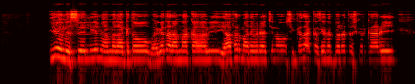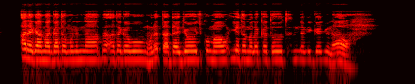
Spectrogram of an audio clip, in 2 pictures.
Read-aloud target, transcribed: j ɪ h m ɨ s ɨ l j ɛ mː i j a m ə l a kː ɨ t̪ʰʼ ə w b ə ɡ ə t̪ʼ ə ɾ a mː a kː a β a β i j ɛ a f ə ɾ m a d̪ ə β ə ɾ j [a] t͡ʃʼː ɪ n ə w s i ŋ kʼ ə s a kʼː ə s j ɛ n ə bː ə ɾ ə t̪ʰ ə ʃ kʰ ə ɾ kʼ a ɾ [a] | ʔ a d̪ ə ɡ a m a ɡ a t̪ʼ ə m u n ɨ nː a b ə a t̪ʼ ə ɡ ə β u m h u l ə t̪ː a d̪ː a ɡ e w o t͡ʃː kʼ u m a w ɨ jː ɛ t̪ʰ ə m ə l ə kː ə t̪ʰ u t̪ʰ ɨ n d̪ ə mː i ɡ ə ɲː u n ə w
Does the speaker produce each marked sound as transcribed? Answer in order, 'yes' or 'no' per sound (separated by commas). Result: yes, no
